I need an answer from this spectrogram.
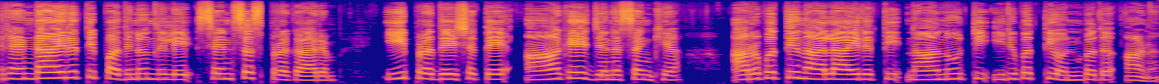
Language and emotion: Malayalam, neutral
